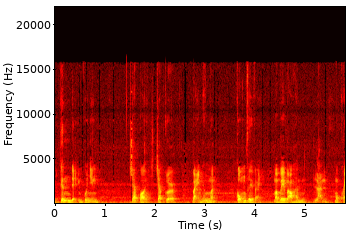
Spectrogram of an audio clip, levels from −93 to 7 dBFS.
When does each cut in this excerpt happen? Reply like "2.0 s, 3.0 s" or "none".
2.6 s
